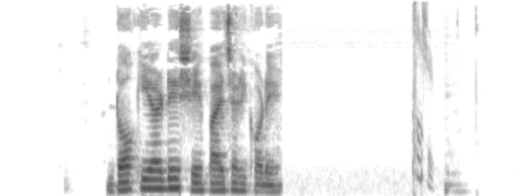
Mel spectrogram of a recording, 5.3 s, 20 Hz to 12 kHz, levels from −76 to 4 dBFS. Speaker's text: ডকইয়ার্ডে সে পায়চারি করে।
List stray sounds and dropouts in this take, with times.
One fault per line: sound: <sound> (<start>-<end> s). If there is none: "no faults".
sound: chirp (4.1-4.4 s)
